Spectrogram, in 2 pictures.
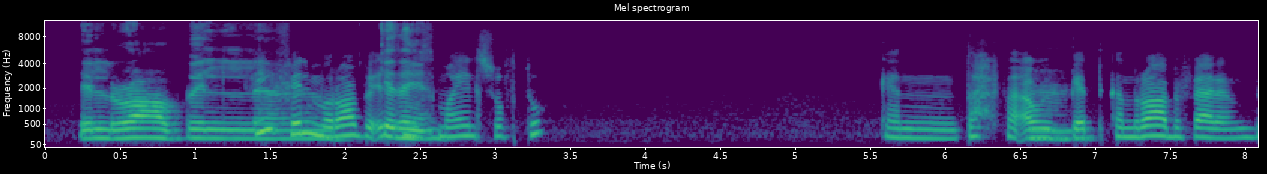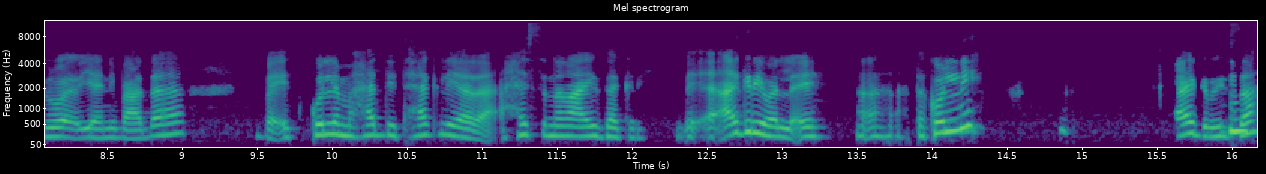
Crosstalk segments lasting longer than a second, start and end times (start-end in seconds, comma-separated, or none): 1.4-2.7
